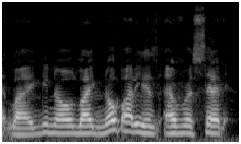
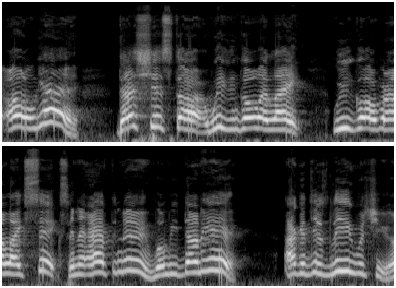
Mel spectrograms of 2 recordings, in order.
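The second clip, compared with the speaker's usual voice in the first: much higher and louder, rushing with eagerness; excited Nick; 8 semitones higher, 6 dB louder than usual. Retold or imitated. Nick begging to tag along, high and loud. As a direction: jump at the chance, voice way up.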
